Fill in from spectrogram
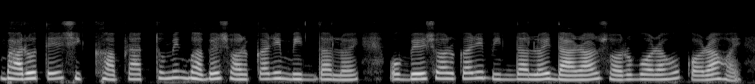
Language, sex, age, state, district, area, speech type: Bengali, female, 18-30, West Bengal, Paschim Bardhaman, urban, spontaneous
